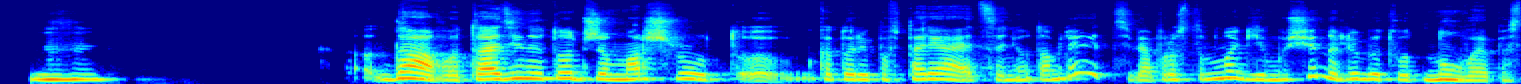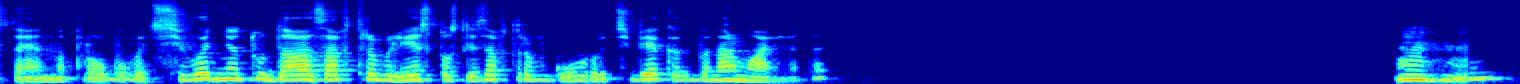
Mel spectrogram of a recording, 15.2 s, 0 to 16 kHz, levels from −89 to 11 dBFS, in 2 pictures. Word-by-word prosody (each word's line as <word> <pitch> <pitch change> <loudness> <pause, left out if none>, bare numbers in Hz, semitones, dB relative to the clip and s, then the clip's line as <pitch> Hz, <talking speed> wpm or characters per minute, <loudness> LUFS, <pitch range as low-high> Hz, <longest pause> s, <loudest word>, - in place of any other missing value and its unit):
Мгм. 220 0 +4 1.2
Э, - - -10
да, 245 0 +8
вот 195 +3 -4
один 240 +3 +8
и 250 - +3
тот 260 -3 +2
же 230 -2 +1
маршрут, 225 0 +1
э, - - -4 0.2
который 220 -1 0
повторяется, 215 -3 -1
не 195 - -3
утомляет 415 - -4
тебя? 185 - -7
Просто 215 +2 -5
многие 245 -4 +2
мужчины 215 - -2
любят 225 -2 -1
вот 200 +1 -5
новое 195 -3 +4
постоянно 175 -1 -9
пробовать. - - -11
Сегодня 230 +2 -1
туда, 210 -2 -1
завтра 210 +1 -4
в 205 - -4
лес, 195 +2 -4
послезавтра 205 +2 -9
в 195 - -12
гору. 180 +1 -9
Тебе 220 -2 -3
как 195 -4 -12
бы 190 -1 -10
нормально, 190 -5 -4
да? 285 - -16 2.8
Мгм. 210 +5 -2
215 Hz, 145 wpm, -24 LUFS, 200-230 Hz, 2.8 s, да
